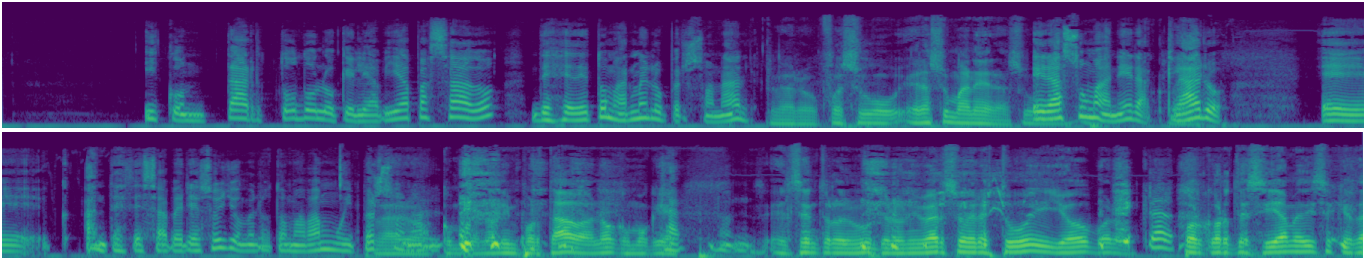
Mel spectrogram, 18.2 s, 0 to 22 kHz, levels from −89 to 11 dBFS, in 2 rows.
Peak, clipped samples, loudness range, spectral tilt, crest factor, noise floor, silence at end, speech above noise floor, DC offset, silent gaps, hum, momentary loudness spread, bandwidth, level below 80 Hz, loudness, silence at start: 0 dBFS; under 0.1%; 7 LU; -5.5 dB/octave; 18 dB; -49 dBFS; 0 s; 29 dB; under 0.1%; none; none; 12 LU; 15.5 kHz; -42 dBFS; -20 LUFS; 0 s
